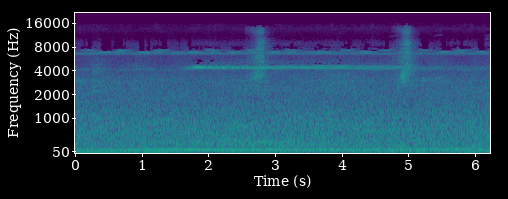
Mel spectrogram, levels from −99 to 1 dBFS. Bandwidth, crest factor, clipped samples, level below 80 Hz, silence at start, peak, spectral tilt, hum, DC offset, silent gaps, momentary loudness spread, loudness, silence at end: 16 kHz; 16 dB; under 0.1%; -54 dBFS; 0 s; -26 dBFS; -3 dB/octave; none; under 0.1%; none; 5 LU; -41 LUFS; 0 s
